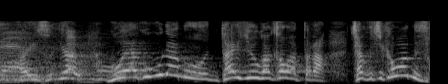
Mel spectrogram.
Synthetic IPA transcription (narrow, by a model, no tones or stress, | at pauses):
aisɨjaɡo̞jakɯ̟ɡɯ̟ɾamot̪aiʑoːɡakaβat̪ːaɾa | t͡ɕakɯ̟̥t͡ɕikaβãnd̪es̬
